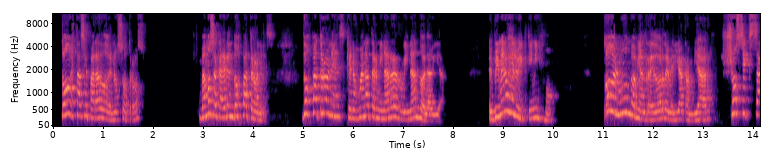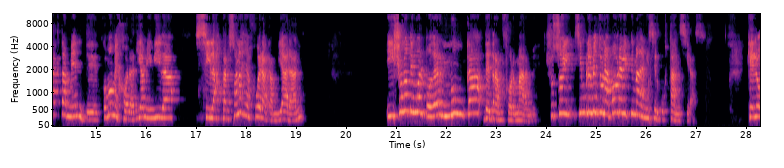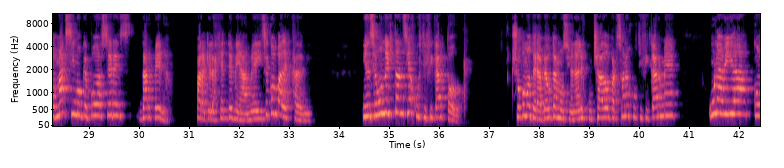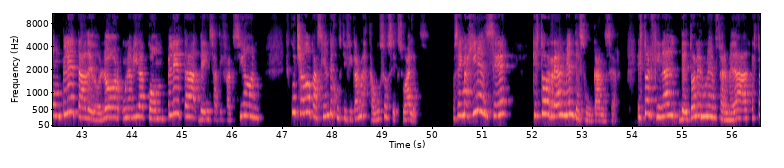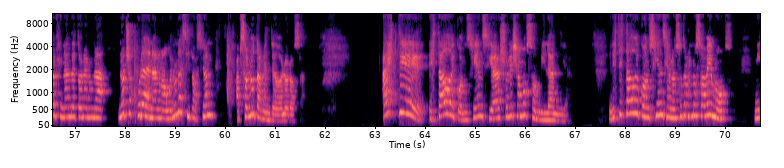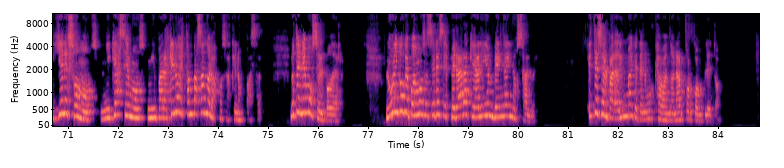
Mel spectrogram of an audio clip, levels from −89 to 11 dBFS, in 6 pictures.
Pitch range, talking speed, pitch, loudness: 240-350 Hz, 150 wpm, 290 Hz, -18 LUFS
